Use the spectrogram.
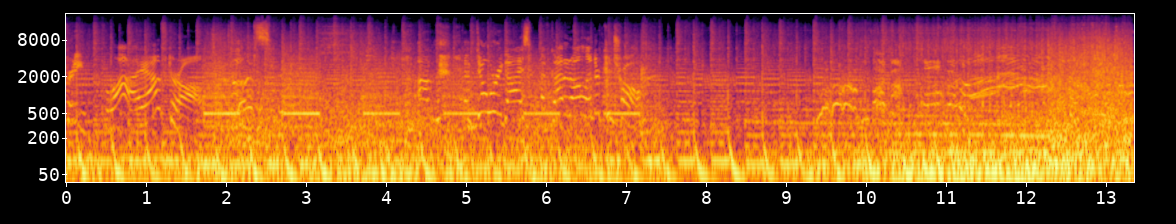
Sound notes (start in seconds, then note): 9.4 panicked yelling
